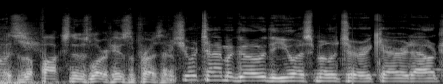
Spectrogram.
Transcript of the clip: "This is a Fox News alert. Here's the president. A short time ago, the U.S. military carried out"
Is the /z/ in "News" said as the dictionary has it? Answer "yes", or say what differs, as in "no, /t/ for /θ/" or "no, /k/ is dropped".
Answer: yes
